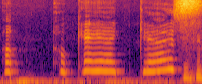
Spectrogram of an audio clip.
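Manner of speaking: small, high creature voice, unsure; hesitant kobold. Acted. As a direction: reluctantly give in, high and squeaky. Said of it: "and he just goes".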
